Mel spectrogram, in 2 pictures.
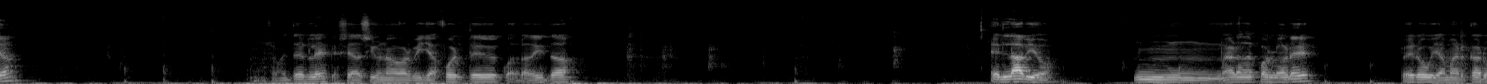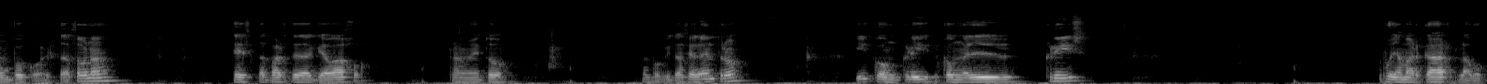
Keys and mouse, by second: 0.1-1.3 drag, 1.1 f, 1.7-4.8 drag, 4.8 middle click, 5.5-6.6 shift+drag, 6.6-8.1 ctrl+shift+middle drag, 7.6 f, 8.1 click, 8.2-10.8 shift+middle drag, 9.6 f, 10.8 click, 11.1 f, 11.6 click, 13.0 f, 13.8-15.7 ctrl+drag, 15.7 shift+middle click, 16.6-18.2 shift+middle drag, 17.9 f, 18.2 click, 19.2-27.9 ctrl+drag, 24.1 shift+c, 27.1 f, 29.0 f.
